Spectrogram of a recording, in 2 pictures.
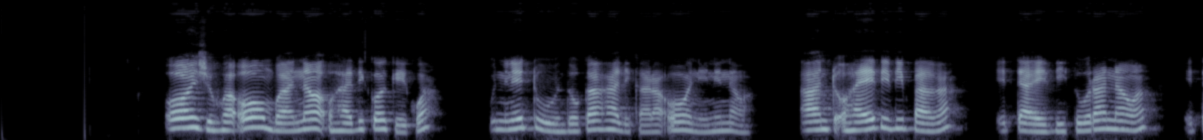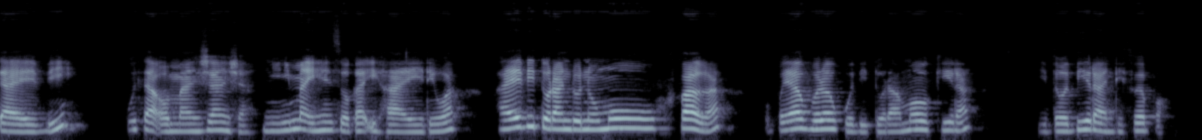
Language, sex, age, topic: Oshiwambo, female, 18-24, agriculture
